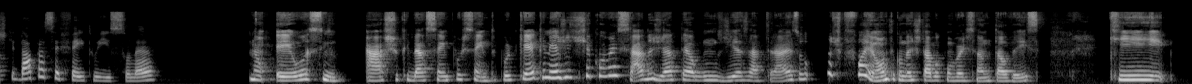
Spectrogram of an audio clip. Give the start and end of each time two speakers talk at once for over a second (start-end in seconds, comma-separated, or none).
none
